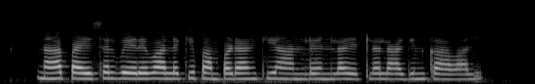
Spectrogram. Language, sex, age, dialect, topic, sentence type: Telugu, female, 18-24, Telangana, banking, question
